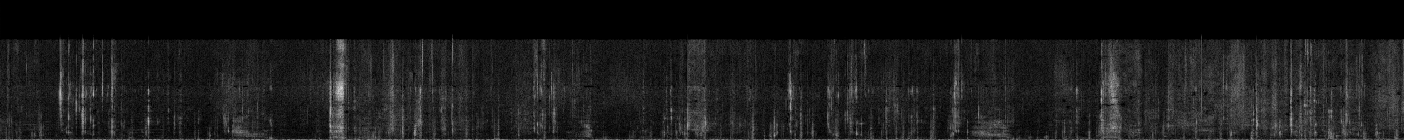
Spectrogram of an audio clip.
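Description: Close-miked chewing and wet mouth sounds of someone eating a mouthful of a rice dish, a dense run of irregular sharp smacks and clicks. A wooden spoon now and then scrapes and knocks in a metal bowl.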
